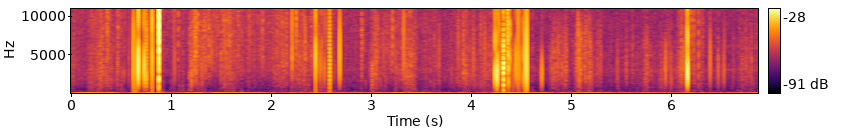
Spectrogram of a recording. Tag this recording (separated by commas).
Crackle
